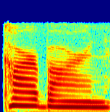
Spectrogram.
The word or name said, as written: carbarn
